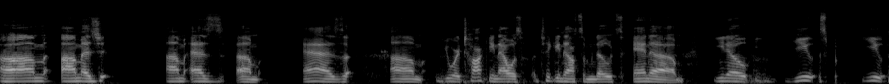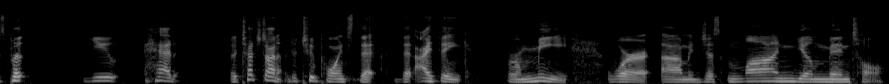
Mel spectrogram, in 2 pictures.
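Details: Male podcast host who describes himself as a person who stutters, with repeated interjections and part-word repetitions; he reports having blocks and repetitions; stuttering.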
